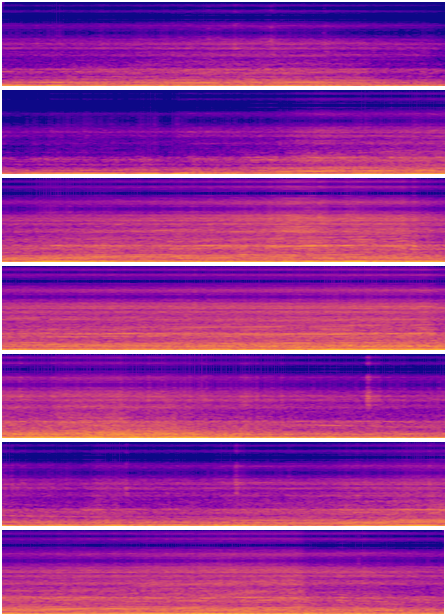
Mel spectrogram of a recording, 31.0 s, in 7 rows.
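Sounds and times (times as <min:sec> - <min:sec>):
race car engine revving: 0:06.8 - 0:31.0.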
